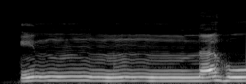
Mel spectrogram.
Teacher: ہا پہ الٹا پیش ہے، ایک الف کو برابر لمبا کریں گے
